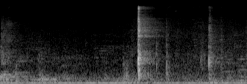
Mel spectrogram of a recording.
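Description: Room tone with a steady low hum and one sharp click about one and a half seconds in.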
